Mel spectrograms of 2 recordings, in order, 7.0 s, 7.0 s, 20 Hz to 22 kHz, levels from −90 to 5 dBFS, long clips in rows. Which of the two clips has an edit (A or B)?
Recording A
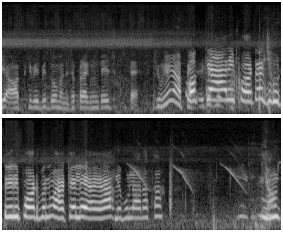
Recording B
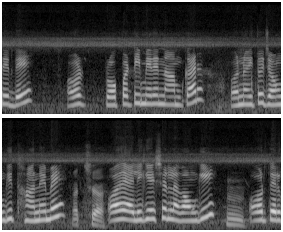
A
